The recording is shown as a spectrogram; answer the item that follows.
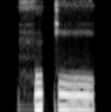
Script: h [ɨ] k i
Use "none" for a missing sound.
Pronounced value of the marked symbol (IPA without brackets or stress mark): ɨ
